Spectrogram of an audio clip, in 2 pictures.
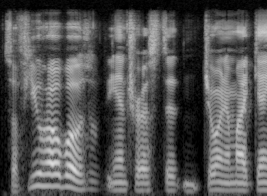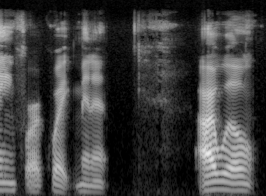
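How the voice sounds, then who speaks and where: A man's voice: mid-range voice, expressive, normal speed, creaky, smooth, dry recording, pitched above the performer's own voice. A man doing a brash, swaggering young thug. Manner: aggressive, swaggering. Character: brash young male gang leader, aggressive.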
